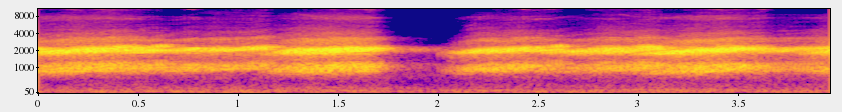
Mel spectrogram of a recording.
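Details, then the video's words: Frogs singing at night in March 2023, a dense chorus of trilling croaks in two bands, low and high, continuous apart from one brief gap near the middle. "Frogs singing"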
